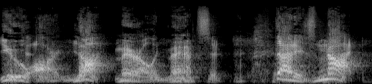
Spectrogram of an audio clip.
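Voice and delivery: big, loud, booming, performed delivery. Speaker announces and performs a Worf impression. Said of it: "Here's a Worf impression".

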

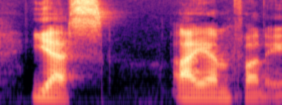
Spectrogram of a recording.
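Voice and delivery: mock flat delivery. Retelling a scene where Villanelle answers him, imitating Villanelle's deadpan. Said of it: "so deadpan says".

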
